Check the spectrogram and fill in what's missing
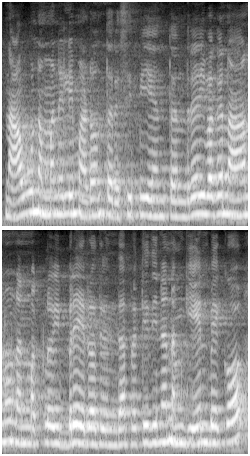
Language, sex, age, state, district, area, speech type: Kannada, female, 45-60, Karnataka, Chitradurga, urban, spontaneous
